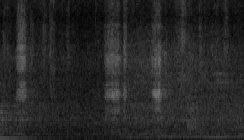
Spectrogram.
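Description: Faint scratching of a felt-tip highlighter on paper as a word is circled, in a few short strokes.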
